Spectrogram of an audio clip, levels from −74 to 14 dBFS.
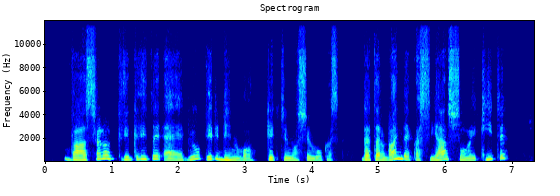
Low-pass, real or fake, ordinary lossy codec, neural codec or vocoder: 10.8 kHz; fake; Opus, 16 kbps; codec, 24 kHz, 0.9 kbps, WavTokenizer, medium music audio release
